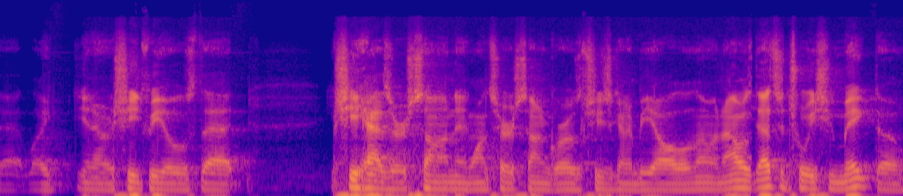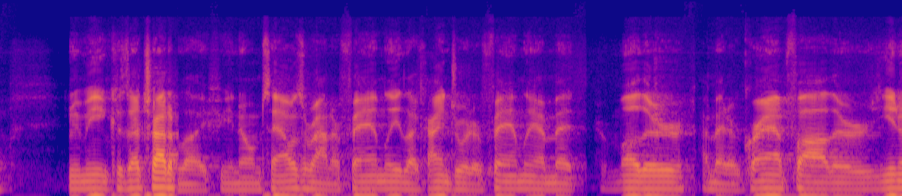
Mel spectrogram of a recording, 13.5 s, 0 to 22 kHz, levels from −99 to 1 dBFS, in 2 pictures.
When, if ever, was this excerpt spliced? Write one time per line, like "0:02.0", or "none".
0:01.1
0:02.5
0:03.5
0:04.4
0:05.6
0:07.3
0:08.1
0:11.2
0:12.0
